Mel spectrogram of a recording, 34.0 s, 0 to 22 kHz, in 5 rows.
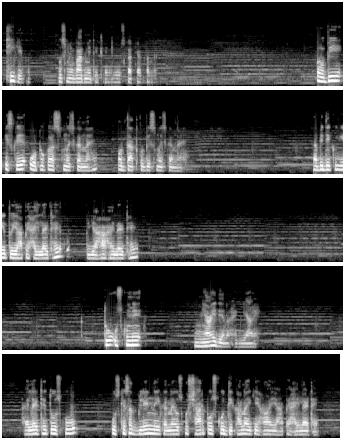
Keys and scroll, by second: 5.1 ctrl+=, 9.5 space, 14.5 space.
